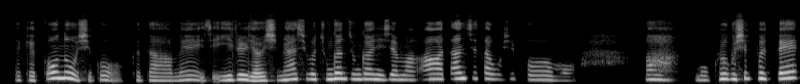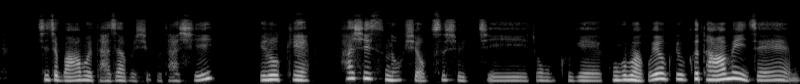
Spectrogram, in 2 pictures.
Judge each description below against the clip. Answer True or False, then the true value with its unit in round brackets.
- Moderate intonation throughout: True (4.9 semitones)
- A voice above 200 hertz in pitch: True (210 Hz)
